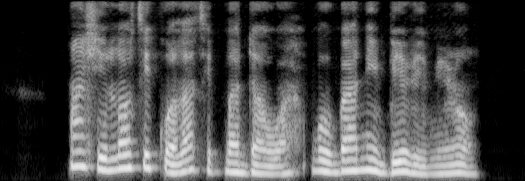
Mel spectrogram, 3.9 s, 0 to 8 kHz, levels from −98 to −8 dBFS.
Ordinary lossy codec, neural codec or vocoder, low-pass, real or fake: none; codec, 16 kHz, 4 kbps, FreqCodec, smaller model; none; fake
